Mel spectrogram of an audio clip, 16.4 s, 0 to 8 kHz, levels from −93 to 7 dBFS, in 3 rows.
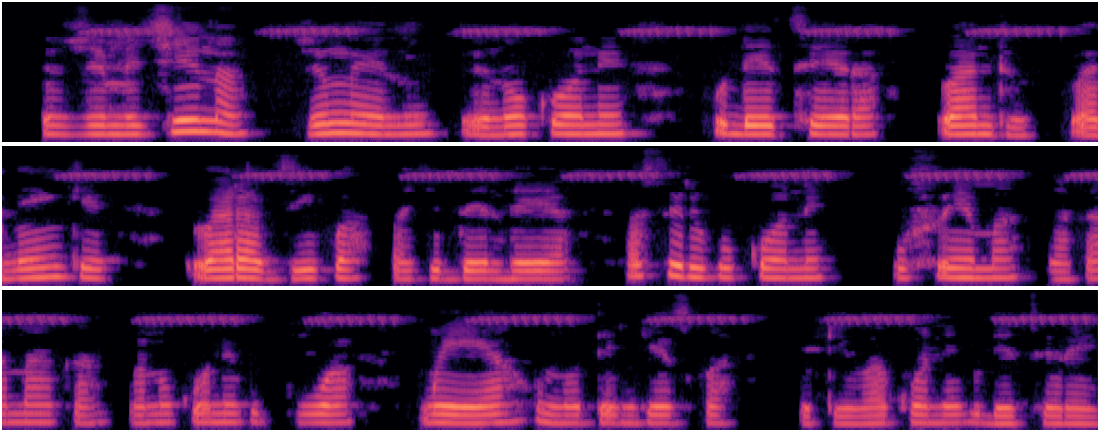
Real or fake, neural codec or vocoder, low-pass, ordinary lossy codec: real; none; 7.2 kHz; AAC, 48 kbps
